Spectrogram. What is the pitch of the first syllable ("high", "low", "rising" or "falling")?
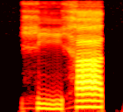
low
